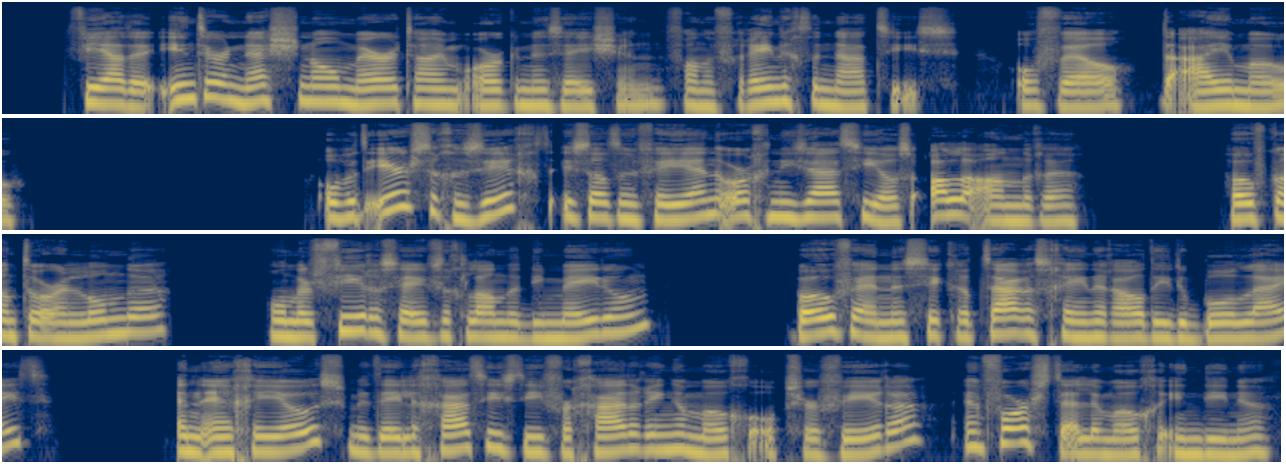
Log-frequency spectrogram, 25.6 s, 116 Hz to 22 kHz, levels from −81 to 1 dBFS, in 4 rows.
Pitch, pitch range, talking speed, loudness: 195 Hz, 180-215 Hz, 115 wpm, -19 LUFS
